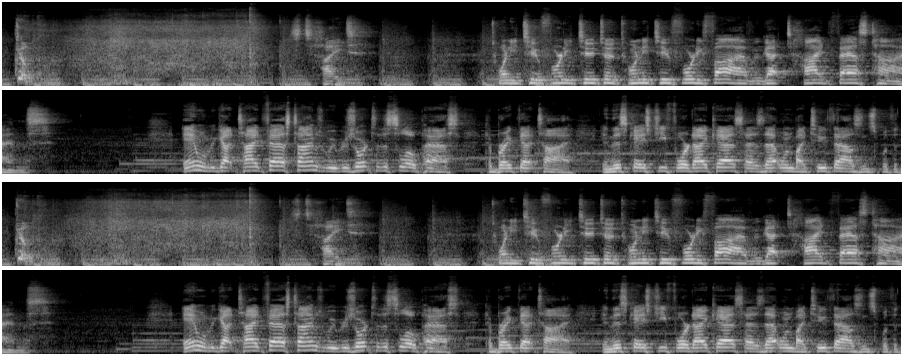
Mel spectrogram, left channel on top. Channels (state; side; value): normal; both; correlation 0.88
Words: go. It's tight. 22:42 to 22:45. We've got tied fast times. And when we got tied fast times, we resort to the slow pass to break that tie. In this case, G4 Diecast has that one by 2 thousandths with a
